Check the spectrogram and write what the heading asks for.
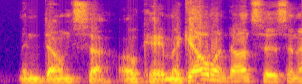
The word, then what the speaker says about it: Mendonca: guest is Miguel menot Mena how do you pronounce that Miguel it's mendonsa mendonsa okay Miguel mandans is an Angelo aoran writer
